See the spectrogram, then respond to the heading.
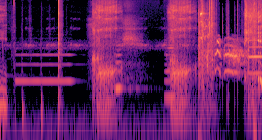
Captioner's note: both snoring; rooster crowing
